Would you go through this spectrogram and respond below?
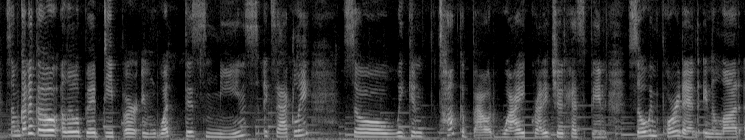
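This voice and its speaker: Woman hosting a spiritual talk. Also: mid-range voice. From Guatemala. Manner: reflective, laughs often, many fillers and restarts. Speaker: spiritual channel host. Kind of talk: casual spiritual talk to camera.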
